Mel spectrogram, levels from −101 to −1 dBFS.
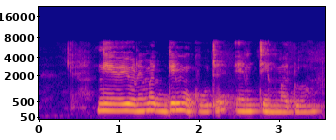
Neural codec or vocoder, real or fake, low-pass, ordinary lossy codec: codec, 16 kHz, 16 kbps, FunCodec, trained on Chinese and English, 50 frames a second; fake; 7.2 kHz; none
